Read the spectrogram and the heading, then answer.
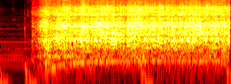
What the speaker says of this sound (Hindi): बस इसको ढक के ना चॉपर चला देना है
